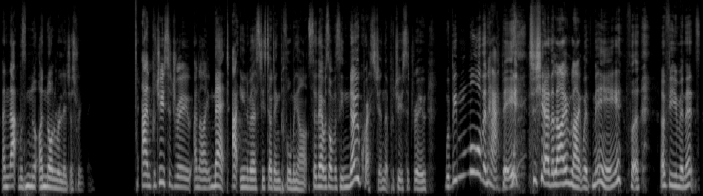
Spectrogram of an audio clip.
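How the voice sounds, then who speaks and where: A woman's voice: on the low side, very animated, moderate pace, a bit bright, no room sound. Chatty, theatrical British woman, dry close sound. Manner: theatrical, playful delivery. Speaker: podcast host and wedding celebrant. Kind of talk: chatty solo podcast talk.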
